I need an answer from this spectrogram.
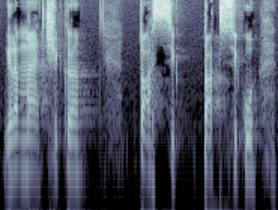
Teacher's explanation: a sílaba tônica sempre na antepenúltima sílaba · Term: proparoxítonas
